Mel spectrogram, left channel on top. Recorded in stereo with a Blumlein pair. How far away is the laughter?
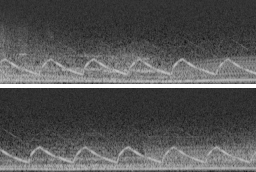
I don't hear laughter.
